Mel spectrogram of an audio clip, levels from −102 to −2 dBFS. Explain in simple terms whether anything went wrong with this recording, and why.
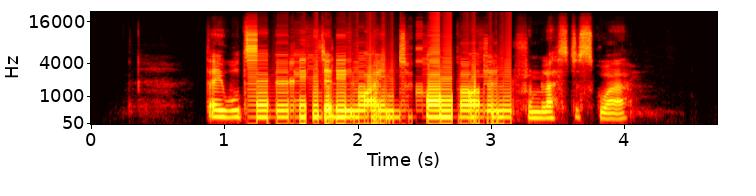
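From 1.19 to 3.16 s the voice turns into a stiff, metallic buzz at about 200 Hz. This is robotic sound from repeated short buffers: audio likely arrived too slowly, so tiny 5 ms slices were replayed over and over while most real speech was skipped.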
